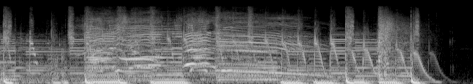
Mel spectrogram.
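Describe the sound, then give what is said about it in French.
A short radio show jingle for Radio Canu, a bright musical sting with layered tones, rising swoops and rhythmic hits. It plays loudly throughout, then cuts off abruptly at the end. “Vous venez d'entendre le jingle d'une émission qui se déroulera en public demain à 15h à l'annexe de l'ECG et du coup en direct sur les ondes de Radio Canu.”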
